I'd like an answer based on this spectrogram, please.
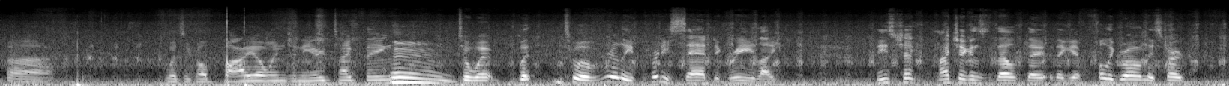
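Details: Staffordshire Bull Terriers, several males gathered in a park during the evening, trade dense wavering moans and whines, one long downward-sliding howl near the middle, with a low background rumble throughout.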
